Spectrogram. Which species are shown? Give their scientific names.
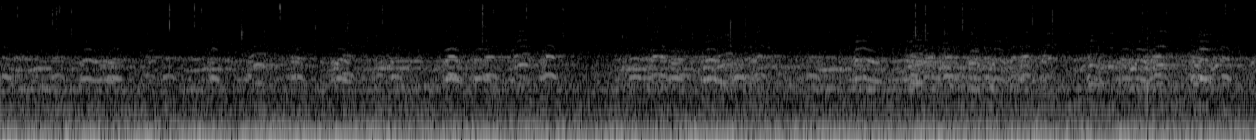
Branta canadensis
